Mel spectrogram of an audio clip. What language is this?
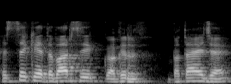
Urdu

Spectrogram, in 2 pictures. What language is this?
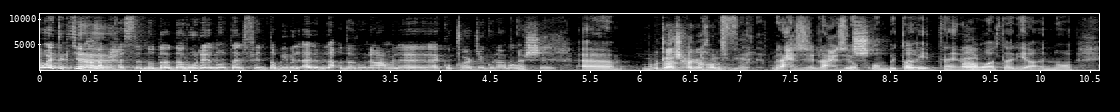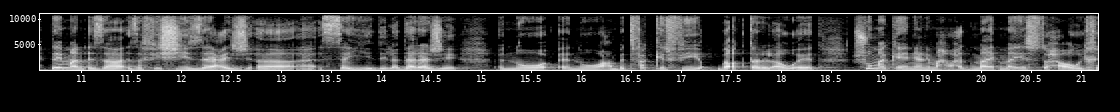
Arabic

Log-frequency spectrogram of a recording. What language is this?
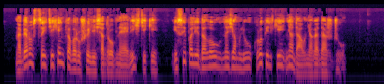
Belarusian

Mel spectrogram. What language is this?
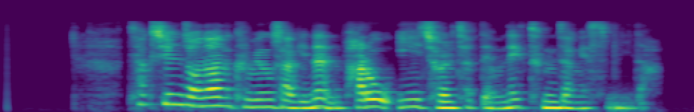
Korean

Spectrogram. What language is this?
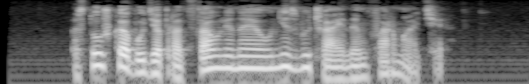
Belarusian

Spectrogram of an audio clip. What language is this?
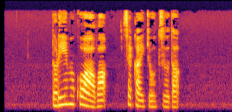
Japanese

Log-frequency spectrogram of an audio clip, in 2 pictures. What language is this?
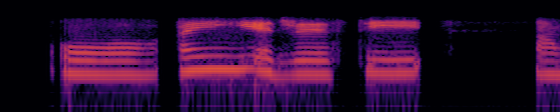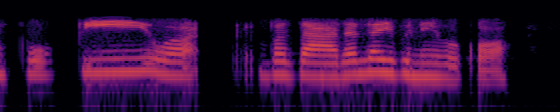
Manipuri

